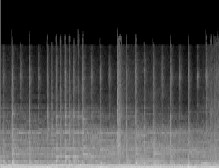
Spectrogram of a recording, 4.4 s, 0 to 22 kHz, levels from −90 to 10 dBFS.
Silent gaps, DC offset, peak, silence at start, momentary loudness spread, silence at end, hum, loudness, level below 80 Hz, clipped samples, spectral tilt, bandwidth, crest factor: none; under 0.1%; -2 dBFS; 0 s; 2 LU; 0 s; none; -14 LUFS; -14 dBFS; under 0.1%; -6.5 dB/octave; 13 kHz; 8 dB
